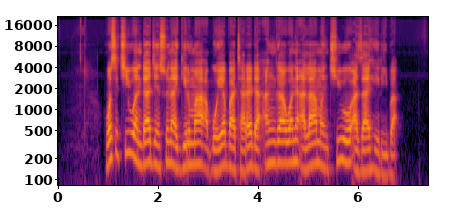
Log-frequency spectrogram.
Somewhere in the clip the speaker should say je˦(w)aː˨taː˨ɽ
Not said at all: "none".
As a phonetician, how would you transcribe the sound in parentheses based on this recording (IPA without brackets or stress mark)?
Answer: b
